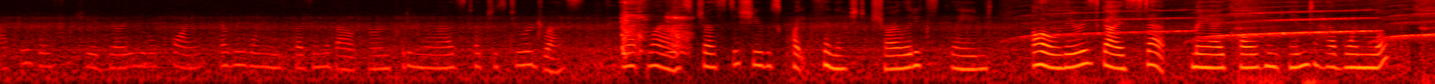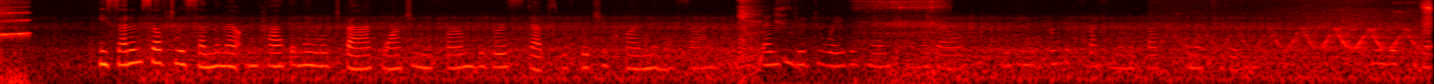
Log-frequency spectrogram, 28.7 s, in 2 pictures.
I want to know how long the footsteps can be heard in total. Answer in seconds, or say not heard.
not heard.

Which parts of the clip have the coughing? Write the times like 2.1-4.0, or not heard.
6.1-7.0, 21.8-23.9.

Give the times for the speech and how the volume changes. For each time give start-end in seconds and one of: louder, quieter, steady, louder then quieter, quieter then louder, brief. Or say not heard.
0.0-14.1 louder
15.3-27.0 quieter
28.1-28.6 brief.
